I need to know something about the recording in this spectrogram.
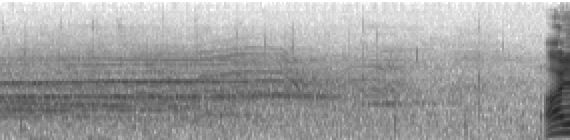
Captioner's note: cheers and applause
